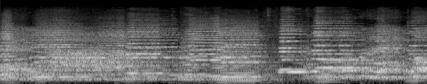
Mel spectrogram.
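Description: Accordion playing a folk tune, an instrumental passage with little or no singing.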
